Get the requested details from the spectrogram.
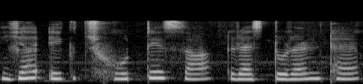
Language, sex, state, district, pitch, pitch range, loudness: Hindi, female, Jharkhand, Deoghar, 255 Hz, 245-280 Hz, -19 LUFS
